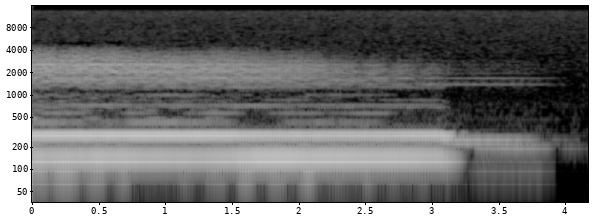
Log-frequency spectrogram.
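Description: Closing chord of a garage punk song: distorted electric guitar held and ringing over a pulsing low end, dropping away about three seconds in and fading out.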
